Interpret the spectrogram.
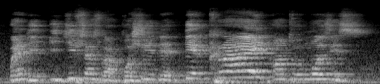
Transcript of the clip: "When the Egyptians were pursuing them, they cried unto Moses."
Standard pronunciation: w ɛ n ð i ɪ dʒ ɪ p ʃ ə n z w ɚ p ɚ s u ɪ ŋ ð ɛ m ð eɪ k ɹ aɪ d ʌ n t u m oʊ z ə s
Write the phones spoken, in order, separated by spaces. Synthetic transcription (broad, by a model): w ɛ n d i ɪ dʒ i p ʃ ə n s w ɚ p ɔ ʃ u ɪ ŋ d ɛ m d eɪ k ɹ aɪ d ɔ n t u m oʊ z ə s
